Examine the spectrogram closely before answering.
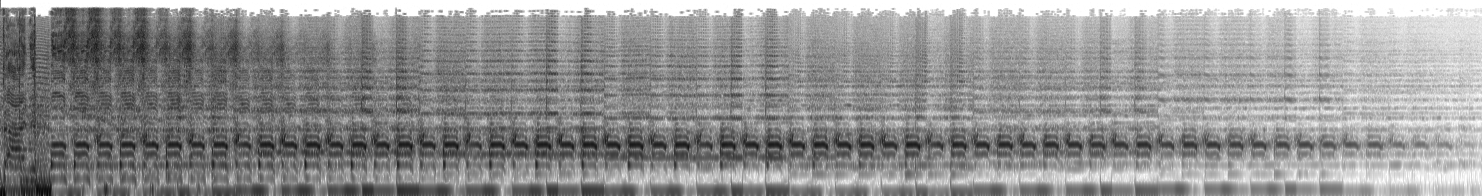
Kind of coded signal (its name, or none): none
